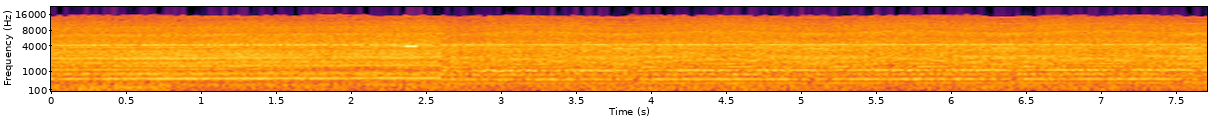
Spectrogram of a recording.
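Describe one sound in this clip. A racing car engine screams at high revs.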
